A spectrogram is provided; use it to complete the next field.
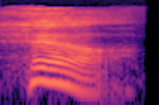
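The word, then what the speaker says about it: Haigha: happy his name is hell he pronounced it so as to rhyme with mayor I love my love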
